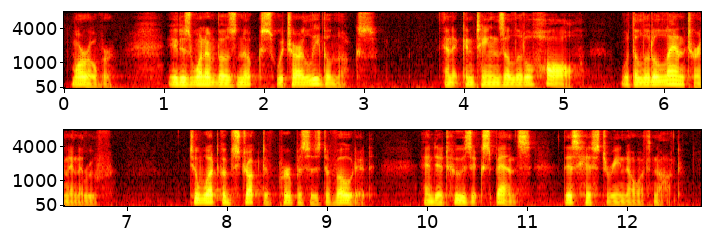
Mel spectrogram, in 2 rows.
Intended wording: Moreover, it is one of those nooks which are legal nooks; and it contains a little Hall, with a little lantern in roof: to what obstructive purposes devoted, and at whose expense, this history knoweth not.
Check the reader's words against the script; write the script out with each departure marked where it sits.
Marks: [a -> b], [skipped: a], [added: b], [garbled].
Moreover, it is one of those nooks which are legal nooks; and it contains a little Hall, with a little lantern in roof: to what obstructive purposes devoted, and at whose expense, this history knoweth not.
